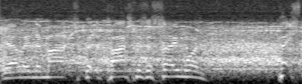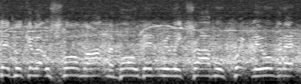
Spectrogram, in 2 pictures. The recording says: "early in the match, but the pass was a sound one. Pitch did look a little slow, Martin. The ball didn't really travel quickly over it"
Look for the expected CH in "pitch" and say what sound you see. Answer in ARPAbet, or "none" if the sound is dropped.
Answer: S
